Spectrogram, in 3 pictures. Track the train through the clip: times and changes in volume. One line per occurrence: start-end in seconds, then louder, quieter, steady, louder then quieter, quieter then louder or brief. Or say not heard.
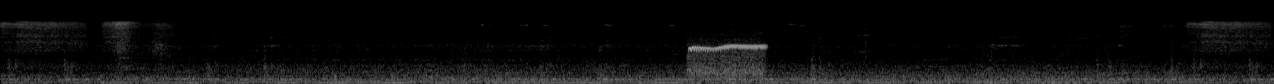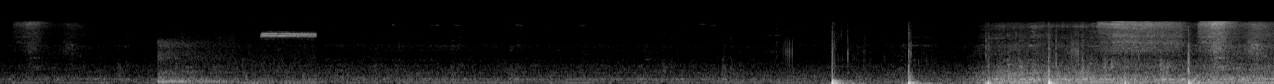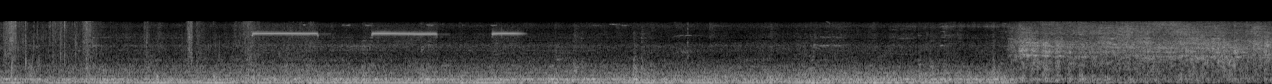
0.0-38.1 louder.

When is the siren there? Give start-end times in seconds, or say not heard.
not heard.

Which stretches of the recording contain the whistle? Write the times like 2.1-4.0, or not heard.
6.8-7.7, 14.3-15.9, 27.9-30.8.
